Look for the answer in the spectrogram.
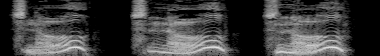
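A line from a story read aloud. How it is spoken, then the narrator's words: Raven murmuring. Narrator (German): Mormons Rabe murmelte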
